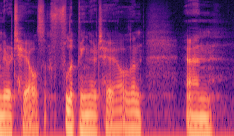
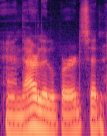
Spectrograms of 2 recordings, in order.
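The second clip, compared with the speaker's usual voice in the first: ordinary delivery, nothing marked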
